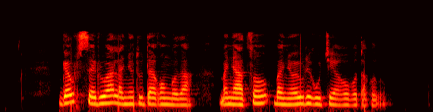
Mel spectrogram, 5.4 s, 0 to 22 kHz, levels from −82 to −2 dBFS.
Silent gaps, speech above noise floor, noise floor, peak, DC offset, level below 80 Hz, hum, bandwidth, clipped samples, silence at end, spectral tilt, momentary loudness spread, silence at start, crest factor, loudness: none; 37 dB; -69 dBFS; -16 dBFS; under 0.1%; -70 dBFS; none; 8.2 kHz; under 0.1%; 0.6 s; -5.5 dB/octave; 14 LU; 0.75 s; 18 dB; -32 LUFS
